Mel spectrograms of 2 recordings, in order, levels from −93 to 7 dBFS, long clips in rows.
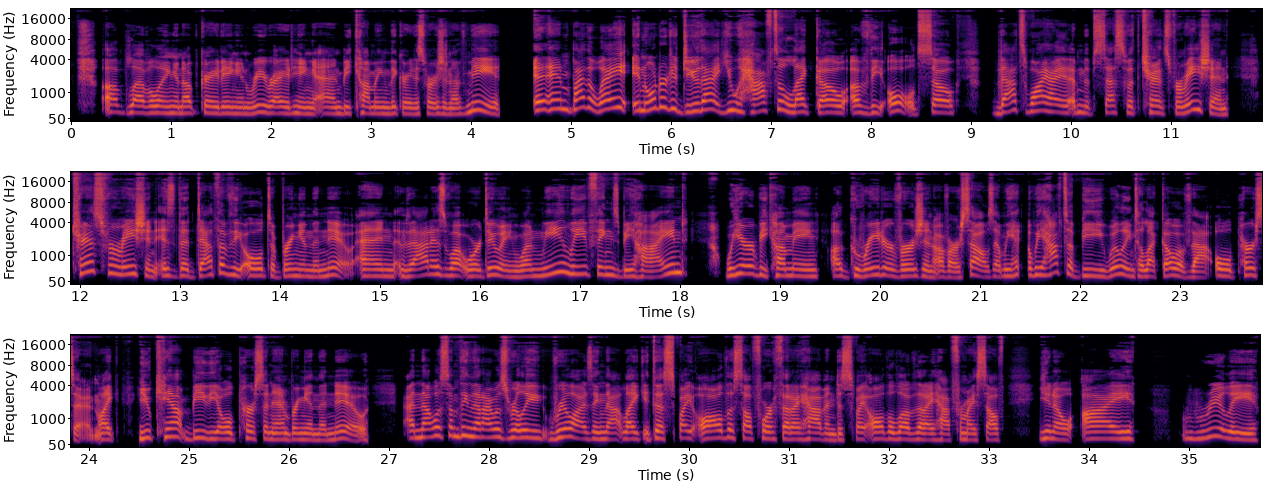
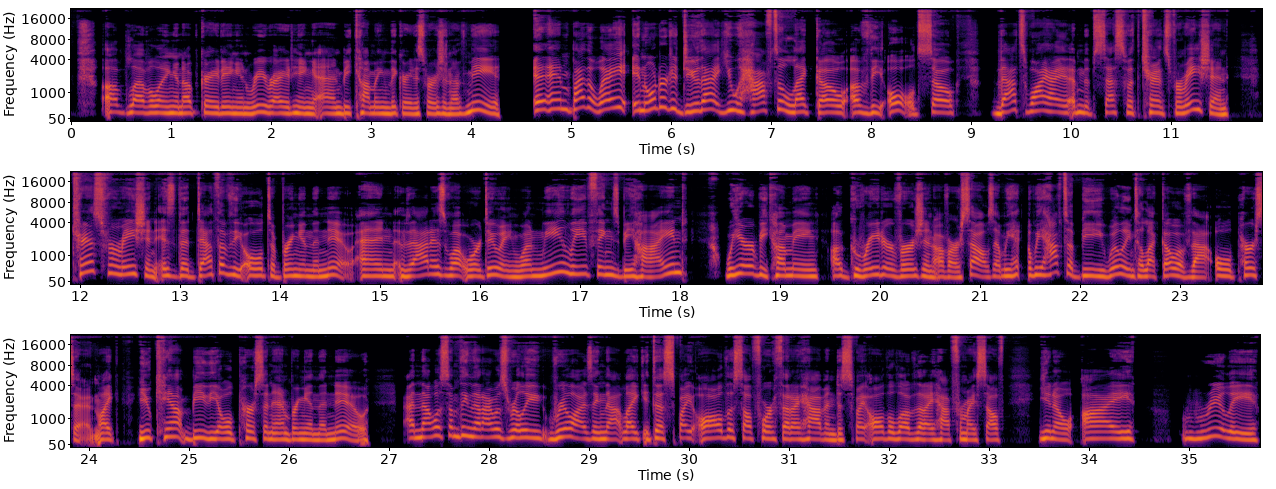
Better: second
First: thin; somewhat; fading below 300 Hz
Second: none

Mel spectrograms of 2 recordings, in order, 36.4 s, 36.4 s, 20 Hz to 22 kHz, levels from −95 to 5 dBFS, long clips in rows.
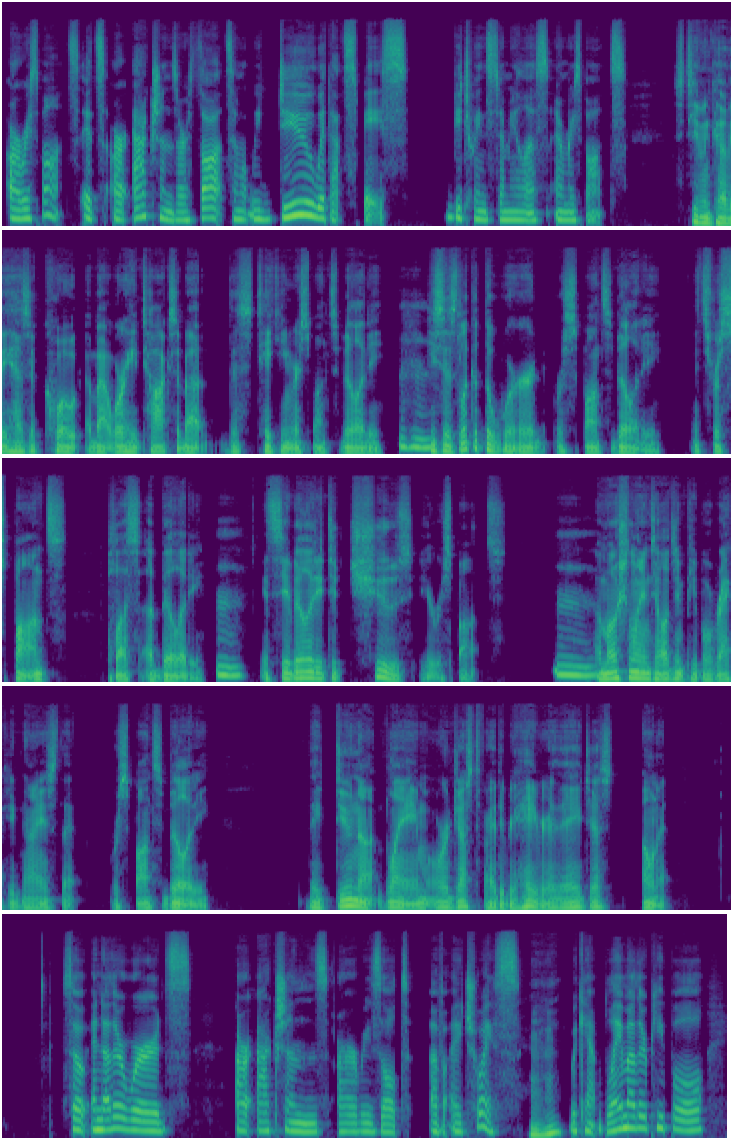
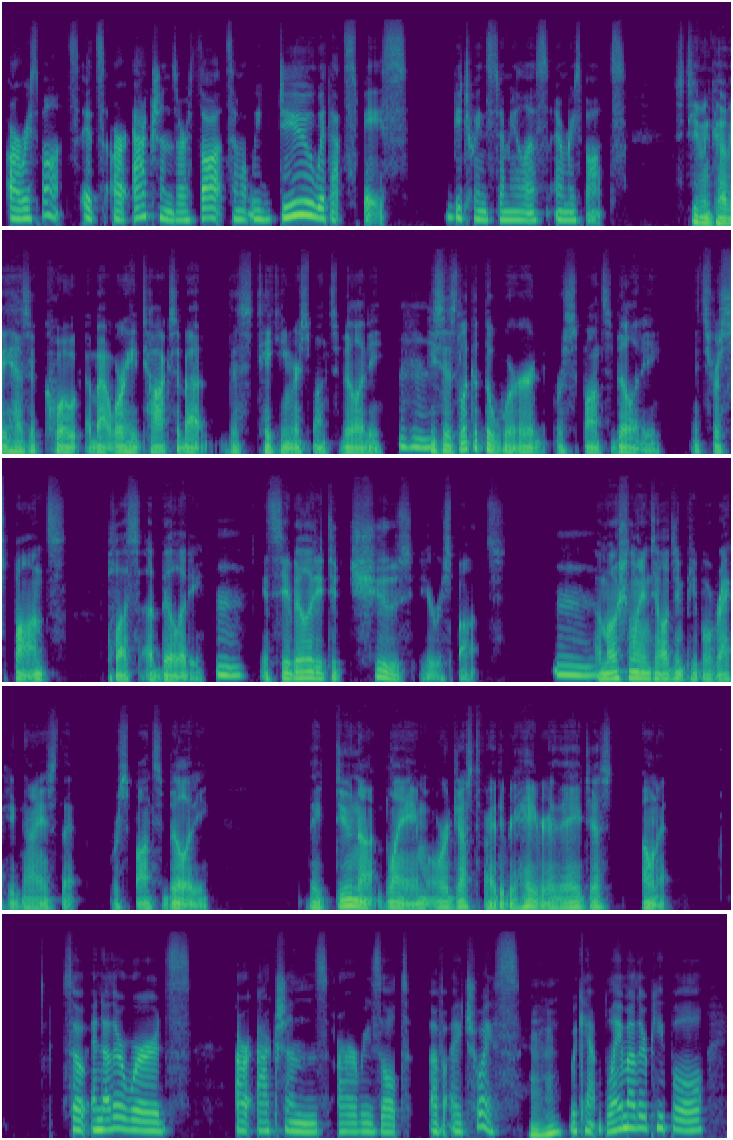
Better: first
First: none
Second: muffled; slightly; fading above 4 kHz

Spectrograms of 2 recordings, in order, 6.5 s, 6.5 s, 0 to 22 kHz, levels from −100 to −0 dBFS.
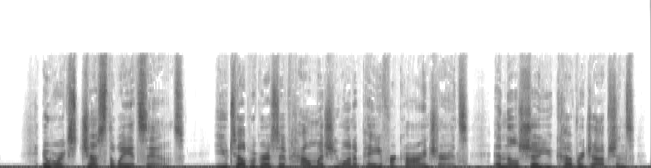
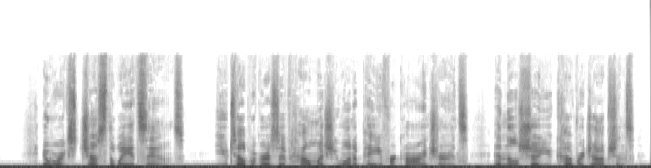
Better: first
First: low rumble; faint; throughout; 20 dB below the speech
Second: low rumble; loud; throughout; 5 dB below the speech

